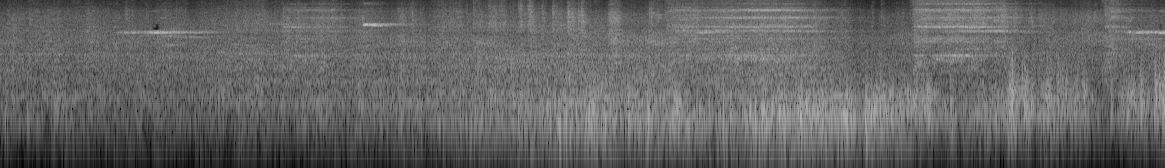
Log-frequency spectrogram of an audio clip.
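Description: Freight train cars rolling through a curve, the steel wheels squealing in high, on-and-off squeals over the steady rumble of wheels on rail, which grows louder toward the middle.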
